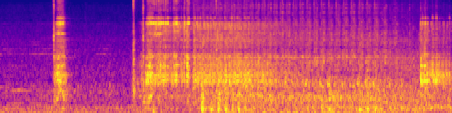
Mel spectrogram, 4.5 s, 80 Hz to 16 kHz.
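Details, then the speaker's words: 2018 Yamaha XTZ 150 Crosser makes a harsh, uneven grind when cranking on the electric start; mechanic suspects a worn starter bushing at the rear of the starter motor, possibly starter clutch plate. "vou dar uma olhada nesse arranque aí porque essas buchin do arranque ess buchinha que tem na parte de trás da tiver assim engasta faz esse barulho"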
